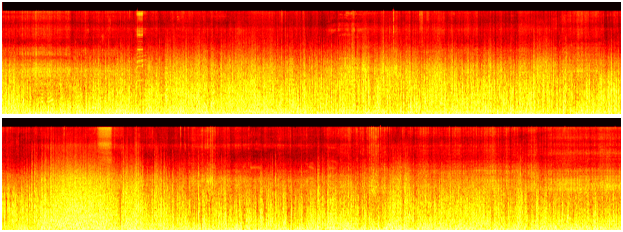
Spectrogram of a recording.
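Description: Wind buffets and rumbles against a moving vehicle.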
